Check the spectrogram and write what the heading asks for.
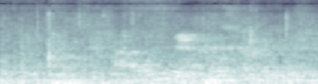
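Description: Faint murmur of voices in a large room, with a few light clicks.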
